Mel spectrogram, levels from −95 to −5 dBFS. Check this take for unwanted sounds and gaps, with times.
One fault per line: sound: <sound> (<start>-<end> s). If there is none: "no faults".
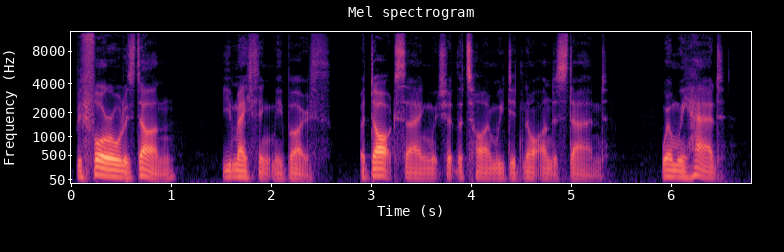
no faults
